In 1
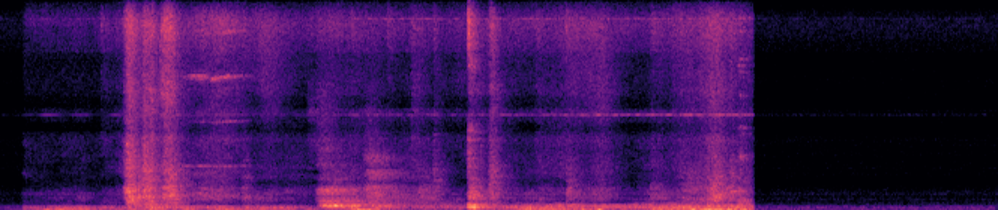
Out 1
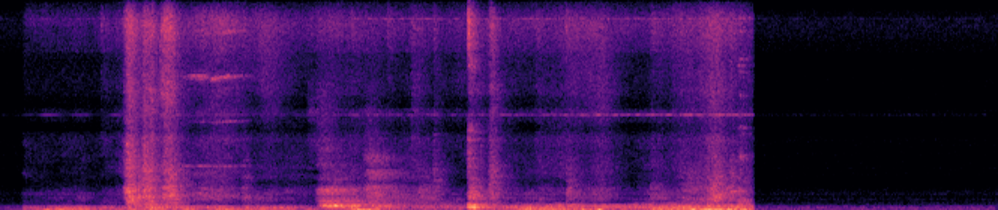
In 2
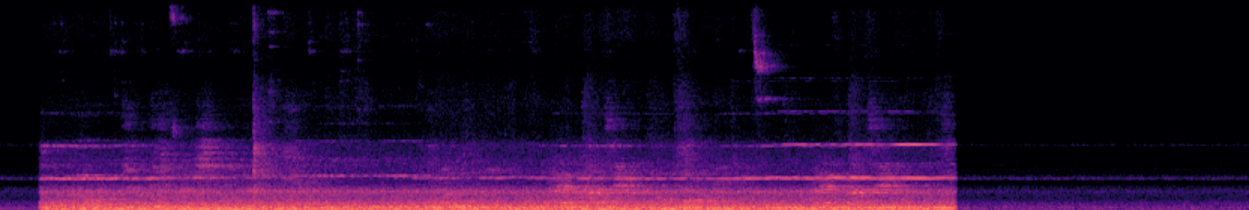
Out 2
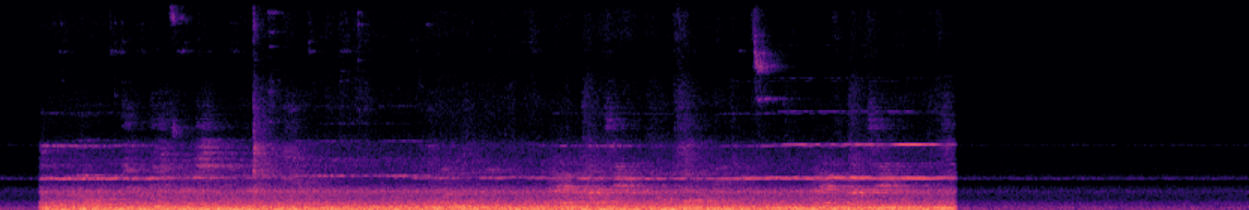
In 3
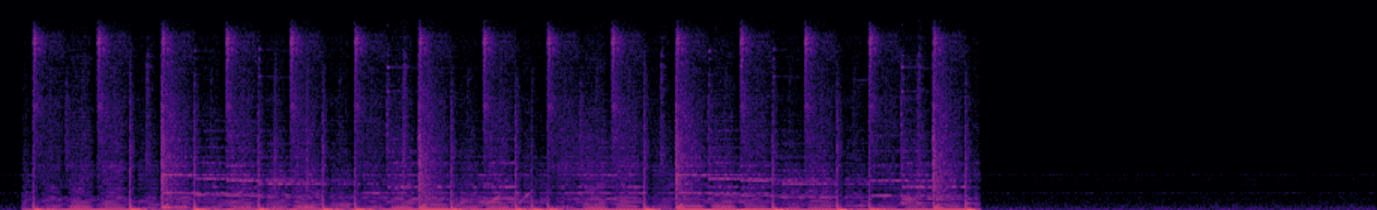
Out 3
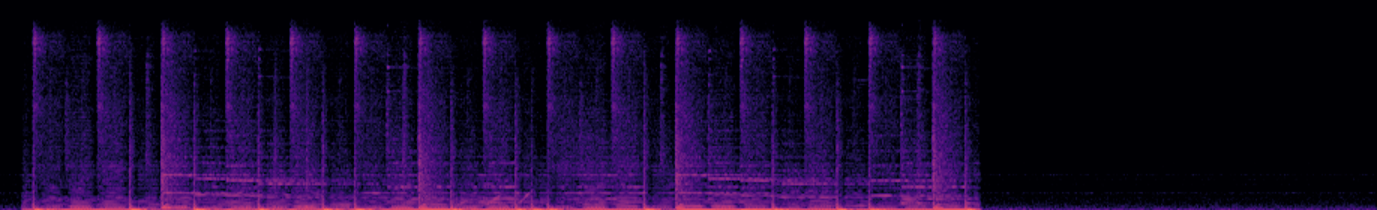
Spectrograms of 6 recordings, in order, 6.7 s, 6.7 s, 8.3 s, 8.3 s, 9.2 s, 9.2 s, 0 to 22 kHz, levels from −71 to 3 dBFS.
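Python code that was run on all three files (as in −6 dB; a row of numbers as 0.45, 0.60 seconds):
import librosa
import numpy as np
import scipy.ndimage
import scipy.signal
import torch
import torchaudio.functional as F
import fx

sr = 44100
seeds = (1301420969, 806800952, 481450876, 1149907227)

y = fx.low_shelf(x, sr, hz=370.0, db=4.5)
y = y * 10.0 ** (-1.0 / 20.0)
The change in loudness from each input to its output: +0.5, +1.5, +2.0 LU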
